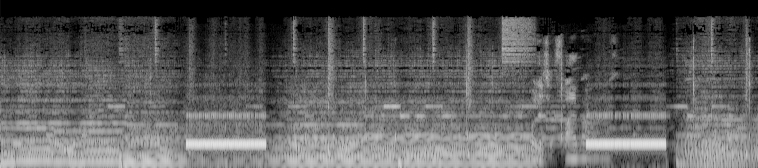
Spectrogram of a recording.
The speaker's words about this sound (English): Gourmet Liquors. Busy once already. Ringing now.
